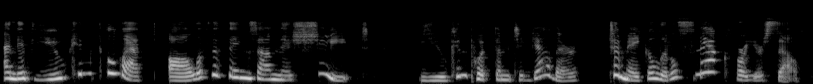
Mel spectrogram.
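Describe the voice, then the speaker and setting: A woman with a high-set voice teaches a lesson to young children. Her intonation is very animated and her phrases are simple and deliberate, often repeated. The sound is a little dull and lo-fi.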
